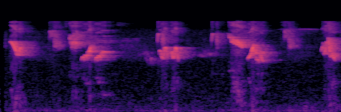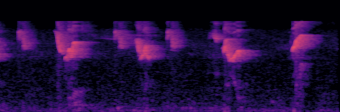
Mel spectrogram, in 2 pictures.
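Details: Red-eyed Vireo singing in mature Ozark forest in spring, a persistent singer: short, high, slurred phrases that rise and fall, one roughly every second with brief pauses, like questions and answers.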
